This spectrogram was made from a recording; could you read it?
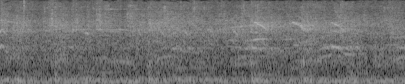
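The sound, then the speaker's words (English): Grackles, big blackbirds, calling faintly, a few scattered squeaky, rising whistles over a steady low outdoor rumble, with no one talking. “what you can hear in the background are grackles”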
